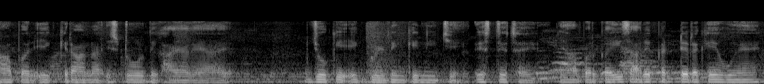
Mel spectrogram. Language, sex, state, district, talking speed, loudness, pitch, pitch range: Hindi, male, Uttar Pradesh, Budaun, 180 wpm, -26 LUFS, 110 Hz, 100-115 Hz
